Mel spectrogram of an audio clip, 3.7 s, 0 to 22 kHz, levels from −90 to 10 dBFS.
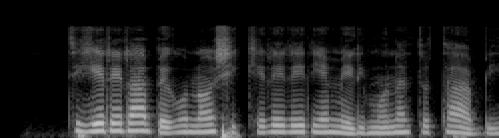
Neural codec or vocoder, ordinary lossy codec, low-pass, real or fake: vocoder, 22.05 kHz, 80 mel bands, WaveNeXt; none; 9.9 kHz; fake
